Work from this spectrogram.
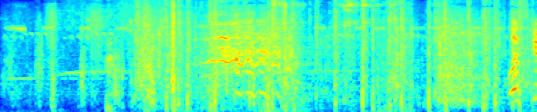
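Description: Horse hooves clip-clop in a trotting rhythm, with a whinny and some voices mixed in, moderately loud, in the video game Red Dead Redemption.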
